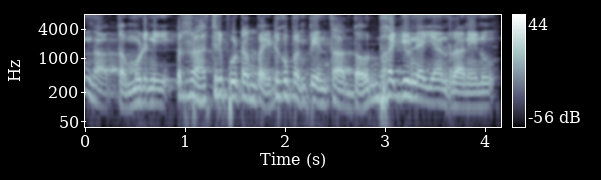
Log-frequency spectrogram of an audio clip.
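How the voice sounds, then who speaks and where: A man's voice: animated, a little fast, soft background music, close to an everyday voice. Man voicing a tearful, helpless elder brother. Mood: sorrowful. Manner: low, sorrowful, apologetic.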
